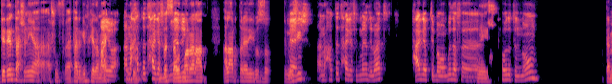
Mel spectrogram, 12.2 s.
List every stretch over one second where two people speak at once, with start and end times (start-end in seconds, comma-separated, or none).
2.0-3.8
